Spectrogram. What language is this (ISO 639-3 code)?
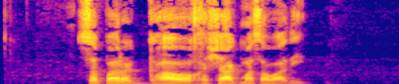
trw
